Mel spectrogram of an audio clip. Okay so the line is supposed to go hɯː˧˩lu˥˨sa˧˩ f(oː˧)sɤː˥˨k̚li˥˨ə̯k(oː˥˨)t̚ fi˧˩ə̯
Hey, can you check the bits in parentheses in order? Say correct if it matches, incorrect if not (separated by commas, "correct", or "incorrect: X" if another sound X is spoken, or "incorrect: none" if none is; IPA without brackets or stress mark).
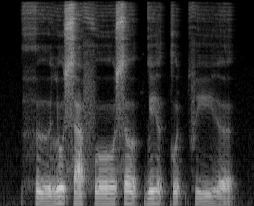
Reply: correct, incorrect: o˥˨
